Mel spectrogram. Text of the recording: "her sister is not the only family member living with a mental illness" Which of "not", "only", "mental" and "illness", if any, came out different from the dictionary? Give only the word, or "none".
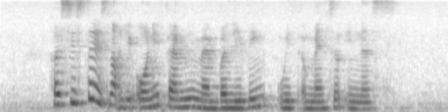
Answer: illness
